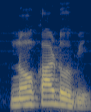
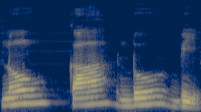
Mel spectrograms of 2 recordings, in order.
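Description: First: Said in the usual way. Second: নৌকাডুবি drawn out very slowly, syllable by syllable; slow syllable split. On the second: Shown as a demonstration. Teacher slowly sounding out নৌকাডুবি. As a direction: stretch নৌকাডুবি to show each part. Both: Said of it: "তোমরা উচ্চারণ করলে".

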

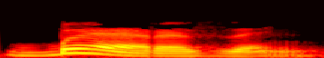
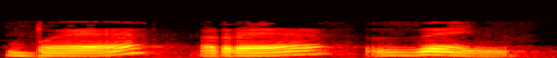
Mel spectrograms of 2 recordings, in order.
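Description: First: Slow model word. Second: "Березень" stretched very slowly, sound by sound; very slow word. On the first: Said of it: "чи правильно я склала схему". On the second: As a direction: draw out "Березень" so each sound is heard. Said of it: "схему цього слова". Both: Shown as a demonstration.

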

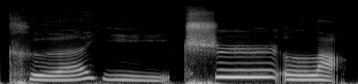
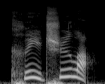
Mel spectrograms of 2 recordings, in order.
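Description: First: Very slow, each syllable held; slow-motion pronunciation model; slow demonstration. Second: Said in the usual way. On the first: Shown as a demonstration. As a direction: draw every tone out for learners. Teacher repeats slowly for learners.

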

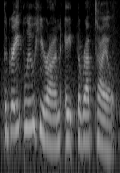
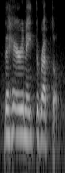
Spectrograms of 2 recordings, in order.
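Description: First: "heron" as HEE-ron, "reptile" as REP-tile; full vowels: "heron" HEE-ron, "reptile" REP-TILE; own pronunciations. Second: Quick, "heron" as HAIR-un, "reptile" as REP-tull; friend's pronunciations. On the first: Shown as a demonstration. Declaring their own way, "heron" as HEE-ron. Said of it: "that is how I pronounce it". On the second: Retold or imitated. Putting it in the friend's words, "reptile" as REP-tull. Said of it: "you would say".

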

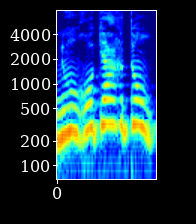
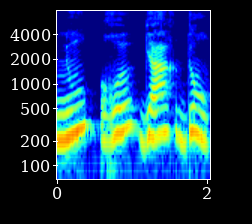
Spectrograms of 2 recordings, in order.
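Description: First: Said in the usual way. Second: "nous regardons" very slowly, a gap after each syllable. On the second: Shown as a demonstration. Teacher showing learners "nous regardons", syllable by syllable. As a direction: break "nous regardons" into separate, drawn-out syllables.

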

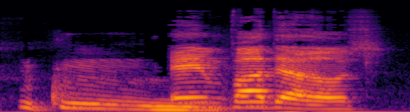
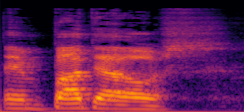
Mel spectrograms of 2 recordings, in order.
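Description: First: Very slow, lower, stretched call. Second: Slow, lower, drawn-out call. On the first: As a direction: hold the a very long. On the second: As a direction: stretch every word slowly. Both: Acted. Drawn-out tie announcement.

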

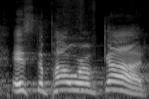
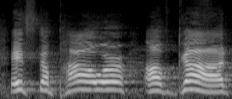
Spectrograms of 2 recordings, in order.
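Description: First: Said in the usual way. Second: "It's the power of God" slow and loud, every word weighed; a slow, loud, ringing "It's the power of God"; emphatic proclamation. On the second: Acted. Preaching climax.

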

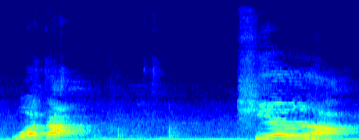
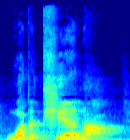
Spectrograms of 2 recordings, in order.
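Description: First: 我的 then 天啊, split by long pauses, 天啊 high; slow syllable demo. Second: 我的天啊 said whole, slowly and smoothly; the whole 我的天啊 modelled for students; full phrase demo. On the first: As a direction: teach 我的 天啊 word by word, slowly. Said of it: "Mas como se fala em mandarim?". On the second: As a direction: run 我的天啊 together at a slow teaching pace. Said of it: "Ah, não tem tom". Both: Shown as a demonstration.

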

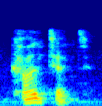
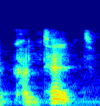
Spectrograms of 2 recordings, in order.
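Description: First: "content" stressed on the first syllable, CON-tent; noun content. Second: "content" stressed on the second syllable, con-TENT; adjective content. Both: Shown as a demonstration. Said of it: "content and content".

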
